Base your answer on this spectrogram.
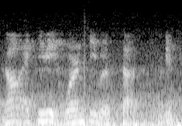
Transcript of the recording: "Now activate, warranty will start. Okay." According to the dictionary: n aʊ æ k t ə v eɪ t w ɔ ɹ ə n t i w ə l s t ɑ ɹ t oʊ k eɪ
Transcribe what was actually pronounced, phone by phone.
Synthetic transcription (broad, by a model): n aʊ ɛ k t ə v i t w ɔ ɹ ə n t i w ə l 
